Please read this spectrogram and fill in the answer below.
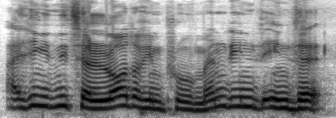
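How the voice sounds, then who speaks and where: Higher-voiced Cypriot man in his fifties. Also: fast talker, warm tone, dull audio. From Cyprus. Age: 50s. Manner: opinionated, digressive, repeats and rephrases points. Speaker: podcast guest, high school physics teacher. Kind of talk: casual conversational interview.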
